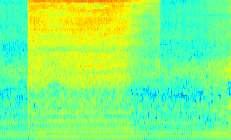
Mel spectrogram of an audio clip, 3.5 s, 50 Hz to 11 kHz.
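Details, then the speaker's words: Generac One Wash pressure washer (2015) with Honda-clone petrol engine, just started: engine hums steadily while spray hiss cuts in for a few seconds then drops back as pressure builds; normal pressure cycling during warm-up. "it's still catching some of the pressure cuz even though it's on it's still getting pressure so it'll cut in and out a while and then it'll be fully ready to go"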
